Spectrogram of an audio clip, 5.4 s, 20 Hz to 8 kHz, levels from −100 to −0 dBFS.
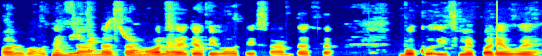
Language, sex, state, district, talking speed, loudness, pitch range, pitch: Hindi, male, Bihar, Jamui, 190 wpm, -18 LUFS, 145-150 Hz, 145 Hz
